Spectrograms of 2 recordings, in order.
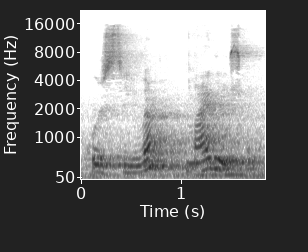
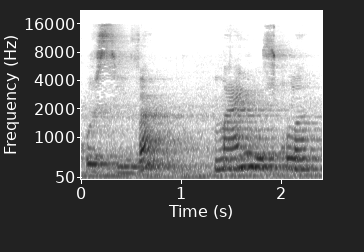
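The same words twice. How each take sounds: First: Said in the usual way. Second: Teacher spelling out maiúscula, pitched up; stress on maiúscula. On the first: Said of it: "Sim, ó". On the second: Shown as a demonstration. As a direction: lean hard on maiúscula. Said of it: "Desse jeitinho aqui, ó".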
